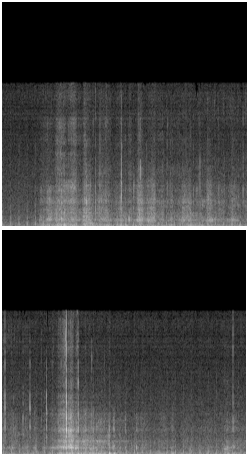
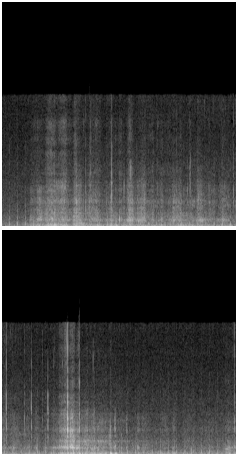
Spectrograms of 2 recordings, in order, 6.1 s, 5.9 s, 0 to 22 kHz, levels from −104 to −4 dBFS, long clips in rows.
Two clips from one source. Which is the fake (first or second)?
first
